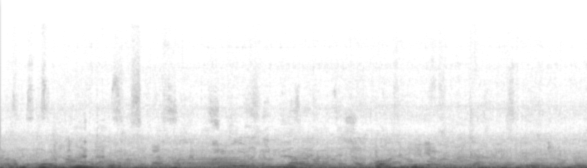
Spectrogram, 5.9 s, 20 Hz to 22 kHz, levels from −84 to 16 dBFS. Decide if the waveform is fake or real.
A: real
